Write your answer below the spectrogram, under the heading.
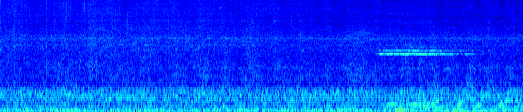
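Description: Ground green-pea paste frying in oil in a pan over a low flame, a steady sizzle with a low rumble under it. A brief high tone sounds about four seconds in.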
